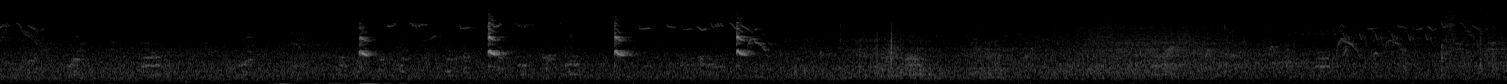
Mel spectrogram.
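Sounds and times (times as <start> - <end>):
bird sharp calls: 3.4 - 7.8.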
